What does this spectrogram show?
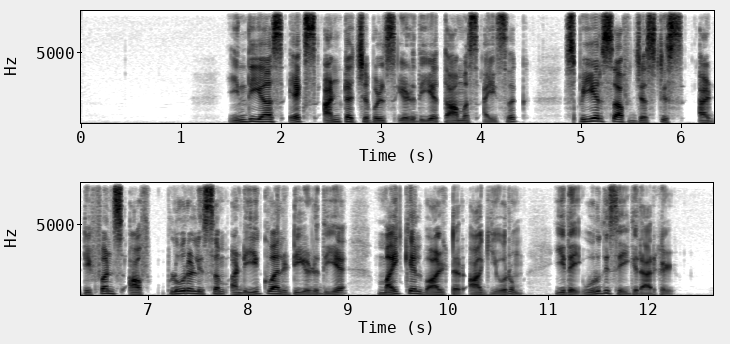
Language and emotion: Tamil, neutral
